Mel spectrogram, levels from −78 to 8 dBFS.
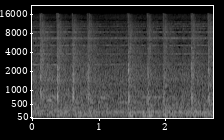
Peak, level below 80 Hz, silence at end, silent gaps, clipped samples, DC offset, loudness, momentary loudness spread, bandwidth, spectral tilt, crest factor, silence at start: -10 dBFS; -56 dBFS; 0 s; none; under 0.1%; under 0.1%; -28 LUFS; 3 LU; 17 kHz; -2.5 dB/octave; 20 dB; 0 s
